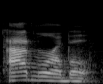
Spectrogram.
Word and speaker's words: admirable: Let's look at admirable. Admirable. Again, four syllables. Admirable. Which one is taking the stress?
